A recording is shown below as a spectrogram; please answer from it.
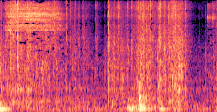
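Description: Sealed plastic packs crinkling as they are lifted and handled by hand, loudest in the first half second.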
